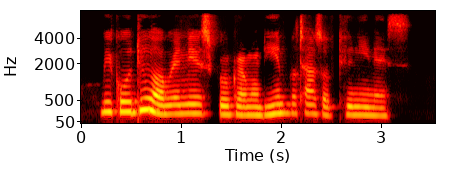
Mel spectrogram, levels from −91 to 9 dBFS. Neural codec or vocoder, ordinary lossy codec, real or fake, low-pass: codec, 16 kHz, 1 kbps, X-Codec, HuBERT features, trained on balanced general audio; none; fake; 7.2 kHz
